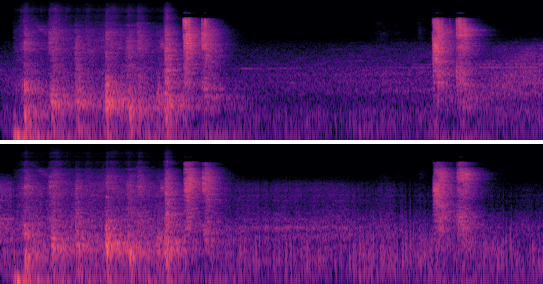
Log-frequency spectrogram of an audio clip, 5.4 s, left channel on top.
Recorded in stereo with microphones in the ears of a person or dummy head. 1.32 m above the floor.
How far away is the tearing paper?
About 0.6 m.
